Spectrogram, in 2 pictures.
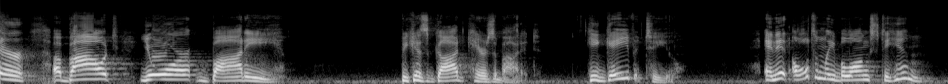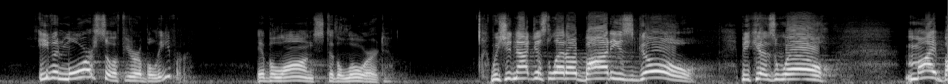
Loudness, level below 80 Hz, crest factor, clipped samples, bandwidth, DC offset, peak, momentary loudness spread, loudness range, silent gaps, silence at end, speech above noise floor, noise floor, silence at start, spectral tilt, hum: -12 LUFS; -46 dBFS; 12 dB; under 0.1%; 12 kHz; under 0.1%; -2 dBFS; 13 LU; 6 LU; none; 0 s; 34 dB; -45 dBFS; 0 s; -6 dB/octave; none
